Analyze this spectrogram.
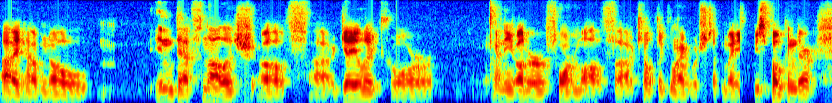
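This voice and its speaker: Very deep, low male voice, monotone and flat, at a fairly slow pace. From Netherlands. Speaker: pagan spirituality youtuber. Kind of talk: informal lecture. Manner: hesitant with many fillers.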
